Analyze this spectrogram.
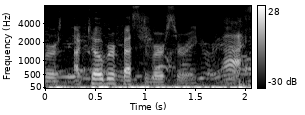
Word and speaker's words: Oktoberfestiversary: Oktoberfestiversary.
